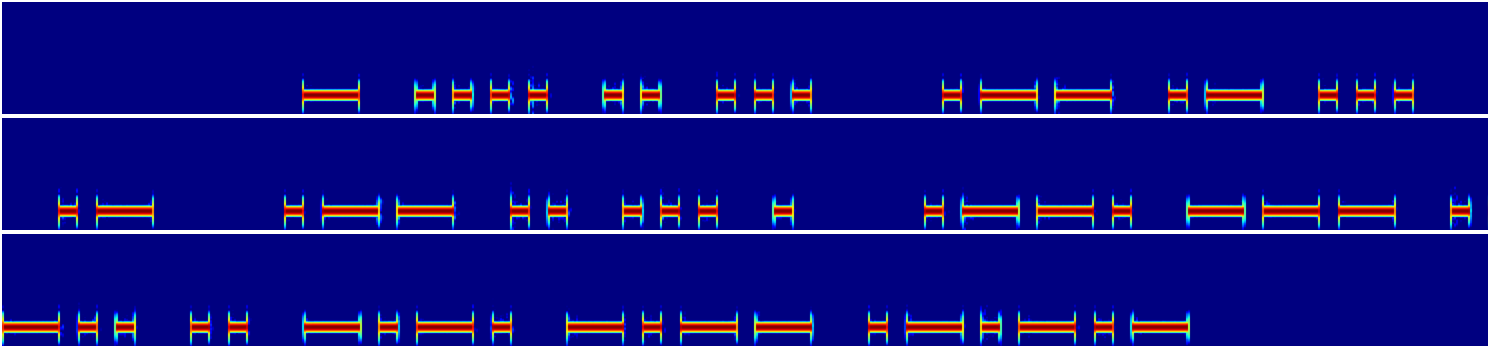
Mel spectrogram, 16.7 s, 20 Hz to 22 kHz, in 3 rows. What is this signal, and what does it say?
Morse code, heard as a keyed tone, about 17 wpm, 700 Hz. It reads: THIS WAS A WISE POLICY.
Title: Sentences from Top 1600 Words 17wpm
